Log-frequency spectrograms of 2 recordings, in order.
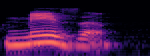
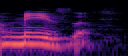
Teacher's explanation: o me é mais forte que o za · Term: sílaba tônica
